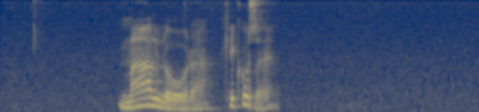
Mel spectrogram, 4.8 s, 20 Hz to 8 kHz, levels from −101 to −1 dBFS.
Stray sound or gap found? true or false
false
